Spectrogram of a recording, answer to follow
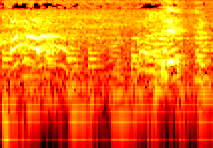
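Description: Background music with a steady bass line, over which small children give short high-pitched squeals, once just after the start and again near the end.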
